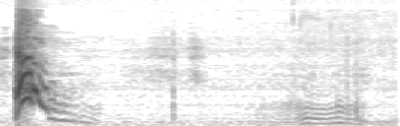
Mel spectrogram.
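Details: A dog, stirred up by a squirrel in the front yard, gives one sharp high bark followed by a faint, drawn-out whine.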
